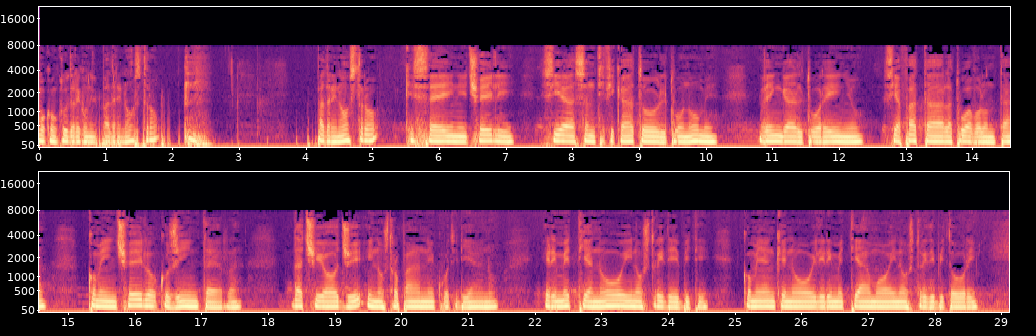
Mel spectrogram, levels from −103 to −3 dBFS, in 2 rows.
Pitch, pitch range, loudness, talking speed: 115 Hz, 110-120 Hz, -11 LUFS, 105 wpm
